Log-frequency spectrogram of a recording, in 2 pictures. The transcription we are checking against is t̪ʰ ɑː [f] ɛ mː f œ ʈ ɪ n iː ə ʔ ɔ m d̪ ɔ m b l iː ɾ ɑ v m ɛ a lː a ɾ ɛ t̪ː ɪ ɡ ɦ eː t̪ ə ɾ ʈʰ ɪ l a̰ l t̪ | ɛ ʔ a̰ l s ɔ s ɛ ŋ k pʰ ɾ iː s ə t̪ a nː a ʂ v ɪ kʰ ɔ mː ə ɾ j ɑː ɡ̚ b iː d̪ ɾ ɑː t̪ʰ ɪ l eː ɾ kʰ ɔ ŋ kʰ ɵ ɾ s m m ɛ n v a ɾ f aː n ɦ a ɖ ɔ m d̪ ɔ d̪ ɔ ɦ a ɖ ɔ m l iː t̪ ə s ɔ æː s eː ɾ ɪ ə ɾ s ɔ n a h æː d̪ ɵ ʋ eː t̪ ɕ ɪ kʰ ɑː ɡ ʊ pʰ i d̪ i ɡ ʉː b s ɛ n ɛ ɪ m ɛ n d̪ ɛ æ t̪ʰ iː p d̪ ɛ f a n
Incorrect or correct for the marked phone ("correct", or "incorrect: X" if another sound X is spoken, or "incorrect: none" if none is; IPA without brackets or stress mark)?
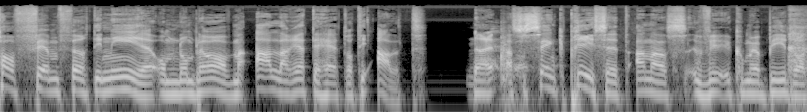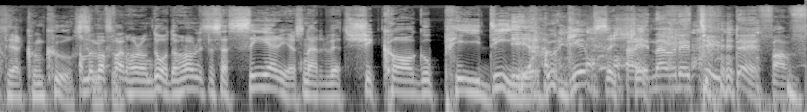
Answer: correct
